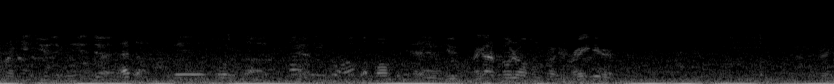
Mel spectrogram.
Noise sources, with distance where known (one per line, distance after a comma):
person or small group talking, near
